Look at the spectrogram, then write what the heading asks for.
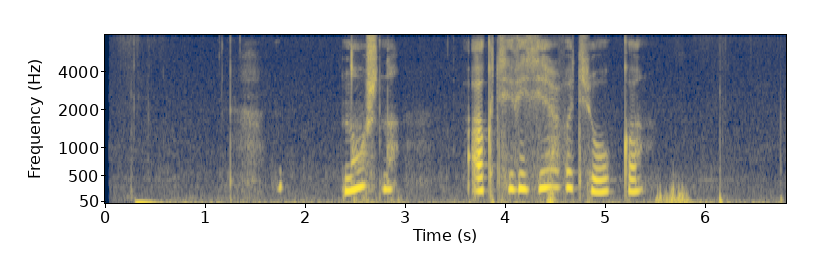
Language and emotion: Russian, sad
